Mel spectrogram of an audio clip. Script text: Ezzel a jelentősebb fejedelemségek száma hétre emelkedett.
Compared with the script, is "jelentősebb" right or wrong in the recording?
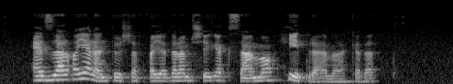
right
